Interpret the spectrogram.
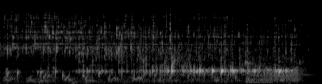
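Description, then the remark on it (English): Nebbiolo wine poured into a glass in one steady stream lasting about three seconds, a faint ringing tone rising as the glass fills before the pour stops abruptly. “He says, no, we need to get the sound effect.”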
